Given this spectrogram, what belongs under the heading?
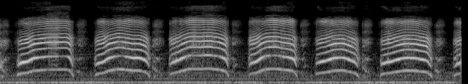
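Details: Baby crying fiercely, recorded 18 July 2020: loud, strong crying in six rhythmic wails with short breaths between them, over a low background hum; infant cry.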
